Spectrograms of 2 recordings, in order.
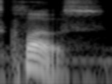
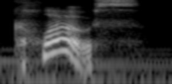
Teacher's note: Pronounced close with an s sound. Rhymes with dose or gross. We live close to the school.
